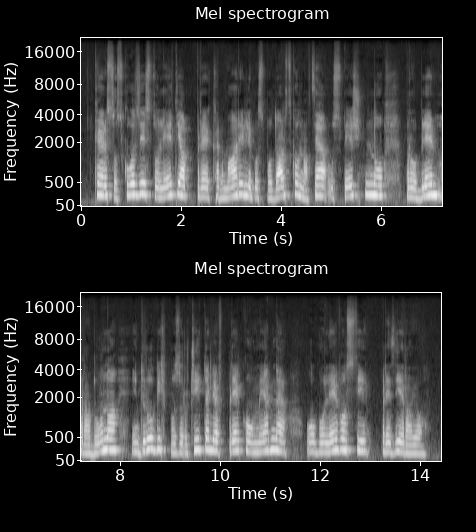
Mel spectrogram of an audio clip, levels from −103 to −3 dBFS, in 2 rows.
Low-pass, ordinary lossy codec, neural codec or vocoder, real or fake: 19.8 kHz; none; codec, 44.1 kHz, 7.8 kbps, Pupu-Codec; fake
